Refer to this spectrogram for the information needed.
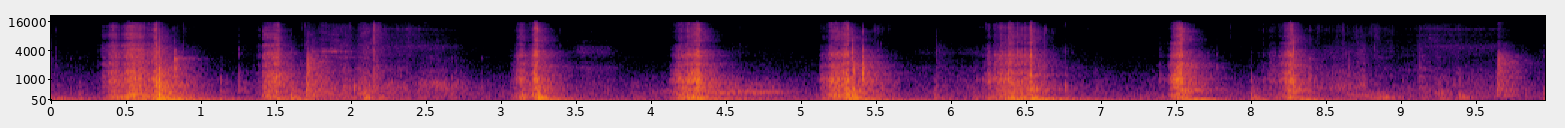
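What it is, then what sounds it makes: Wooden spoon blank being carved. A gouge is pushed into the bowl of a solid pale wooden spoon blank lying on a cutting mat, scraping out the wood. Repeated rough, rasping scrapes come at an uneven pace of roughly one per second, each a short burst with a low body and a bright, gritty edge that fades quickly.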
